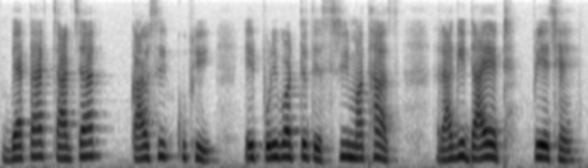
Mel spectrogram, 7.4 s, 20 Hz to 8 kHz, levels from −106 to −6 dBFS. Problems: constant background noise, low volume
